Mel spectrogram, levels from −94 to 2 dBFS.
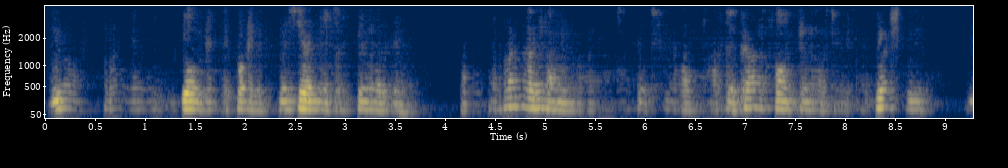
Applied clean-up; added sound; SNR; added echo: neural mask model DeepFilterNet 3.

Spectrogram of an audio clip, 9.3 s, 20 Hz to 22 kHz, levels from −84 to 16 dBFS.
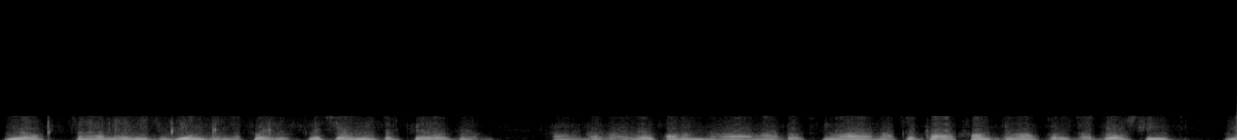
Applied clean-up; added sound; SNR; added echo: neural separator model SepFormer WHAMR!.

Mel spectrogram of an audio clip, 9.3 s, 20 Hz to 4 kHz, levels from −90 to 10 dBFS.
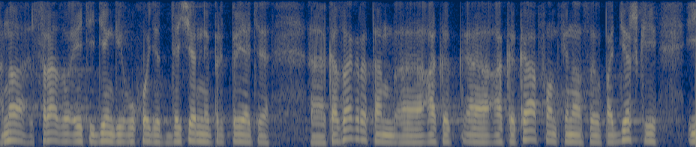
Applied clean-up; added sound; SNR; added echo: none; none; none; none.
